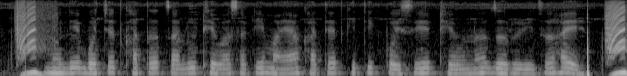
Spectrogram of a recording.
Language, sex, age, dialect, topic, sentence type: Marathi, female, 36-40, Varhadi, banking, question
